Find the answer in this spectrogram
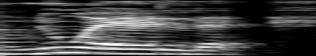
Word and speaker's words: Noël: Alors, le tremma, le tremma se place sur la deuxième voyelle d'un groupe pour indiquer qu'elle se prononce séparément. Regardez en Noël, maïs, naïf. Alors là, on a deux voyelles qui succèdent et le trément s'installe sur la deuxième voyelle pour montrer que la deuxième voyelle se prononce séparément de la première.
